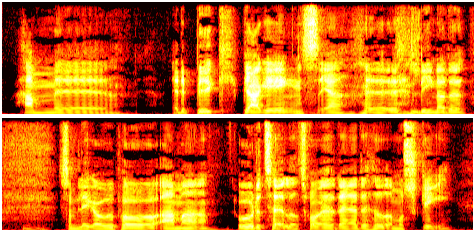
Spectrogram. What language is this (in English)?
Danish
